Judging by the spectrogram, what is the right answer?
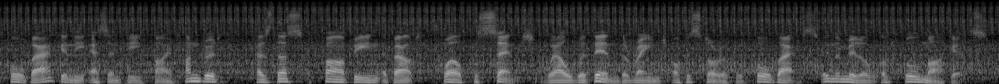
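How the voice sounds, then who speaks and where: With a British accent, a man speaks in a fairly low pitch with lively intonation. Noticeable background noise is present. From United Kingdom. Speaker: voice actor. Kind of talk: financial market outlook narration, ASMR style. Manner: soft-spoken, calm.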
